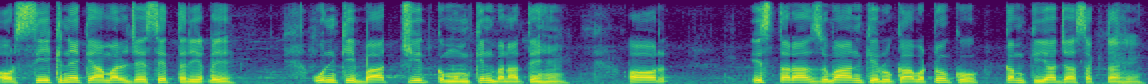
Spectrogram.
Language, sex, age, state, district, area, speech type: Urdu, male, 18-30, Uttar Pradesh, Saharanpur, urban, spontaneous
